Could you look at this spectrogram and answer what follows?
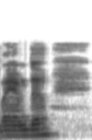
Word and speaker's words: Lambda: this figure the product of the cosmological constant pronounced Lambda and the metric tensor here and the stress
